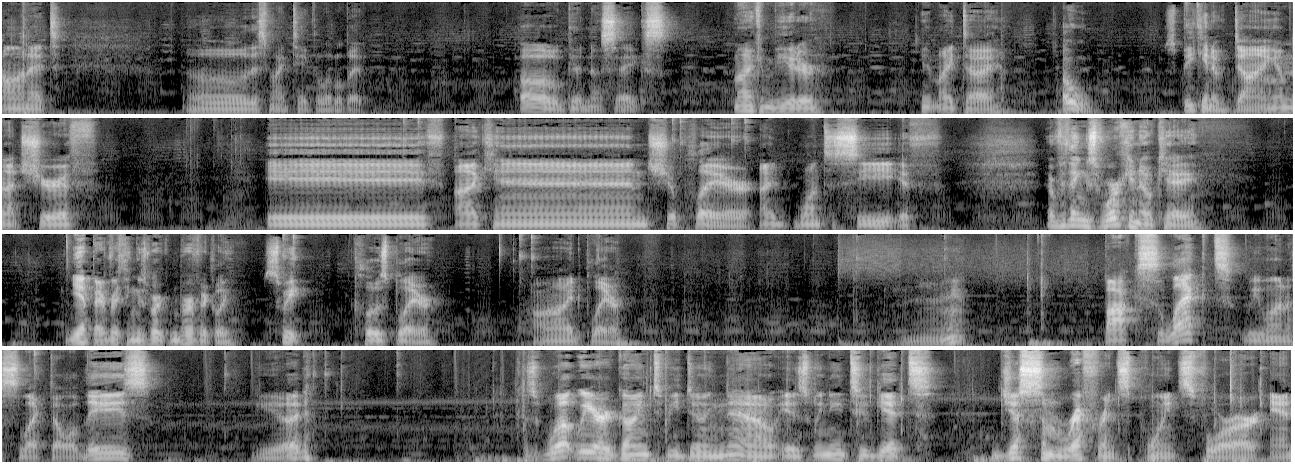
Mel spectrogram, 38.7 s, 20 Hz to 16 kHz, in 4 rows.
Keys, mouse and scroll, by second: 25.3-25.8 scroll down 2, 27.0 b, 32.7 shift+`.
